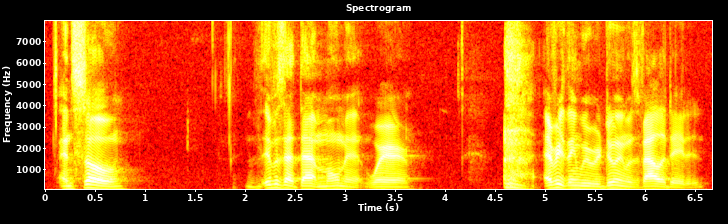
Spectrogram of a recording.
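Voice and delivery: choked up, emotion catching in the voice. Speaker recalling a validating moment for architecture students, choked up. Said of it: "I'm getting emotional".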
